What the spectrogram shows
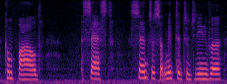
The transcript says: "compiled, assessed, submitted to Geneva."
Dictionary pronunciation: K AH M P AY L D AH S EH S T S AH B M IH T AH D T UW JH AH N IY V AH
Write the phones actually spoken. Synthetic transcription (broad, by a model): K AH M P AY L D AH S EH S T S AH B M IH T AH D T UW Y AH N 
